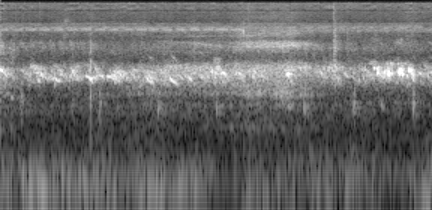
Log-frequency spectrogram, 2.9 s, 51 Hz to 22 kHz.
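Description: Chicks about 15 days old, farmed birds raised on sand, cheep and cluck steadily in a continuous close flock chatter over low background rumble.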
